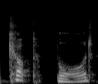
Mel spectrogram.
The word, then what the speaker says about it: cupboard: So it was the cupboard. But now, strangely, we've kept the P in there, but we pronounce it cupboard.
